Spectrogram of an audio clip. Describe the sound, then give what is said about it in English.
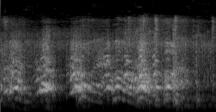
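A sled dog team barks and yips excitedly in a steady, overlapping chorus, loud, with a few whimpering notes mixed in, as it comes toward Sergeant Preston on the way to Whitehorse. “After walking toward Whitehorse for almost half an hour, Sergeant Preston finally saw a dog team coming toward him.”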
